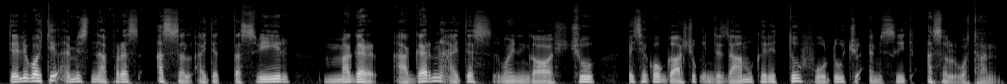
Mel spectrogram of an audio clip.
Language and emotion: Kashmiri, neutral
